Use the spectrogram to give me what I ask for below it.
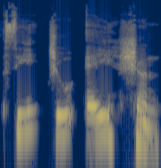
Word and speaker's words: situation: situación en inglés es situation con una o muy suave about the situation about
